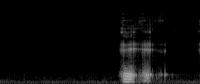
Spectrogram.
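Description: Near silence for about a second, then a short voiced sound from a man, lasting about half a second.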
